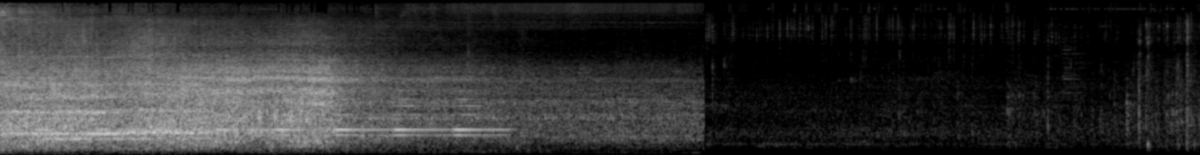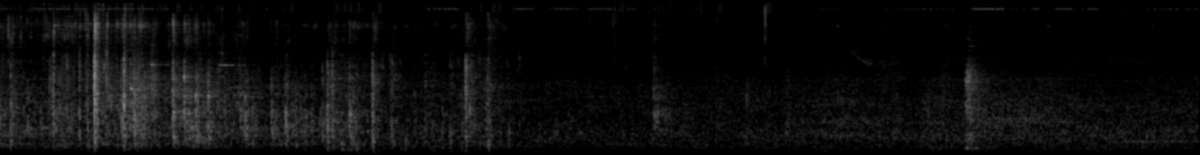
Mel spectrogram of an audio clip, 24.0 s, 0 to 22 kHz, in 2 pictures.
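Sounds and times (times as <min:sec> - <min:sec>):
passing train: 0:00.0 - 0:07.1.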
